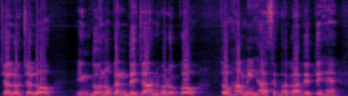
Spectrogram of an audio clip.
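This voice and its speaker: A man with a fairly high voice narrates a doll play story. He talks eagerly and exclaims often, repeating his calls to look again and again. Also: expressive, moderate pace.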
